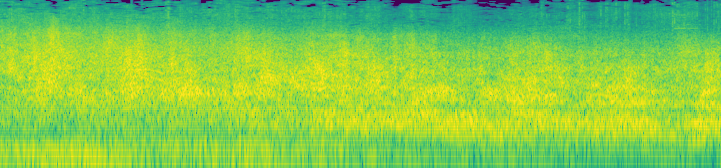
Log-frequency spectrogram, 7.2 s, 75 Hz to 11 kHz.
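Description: Kawasaki T-4 jet trainer's twin turbofan engines: loud, steady jet noise as the aircraft pulls up and climbs vertically, the sound deepening as it climbs away.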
